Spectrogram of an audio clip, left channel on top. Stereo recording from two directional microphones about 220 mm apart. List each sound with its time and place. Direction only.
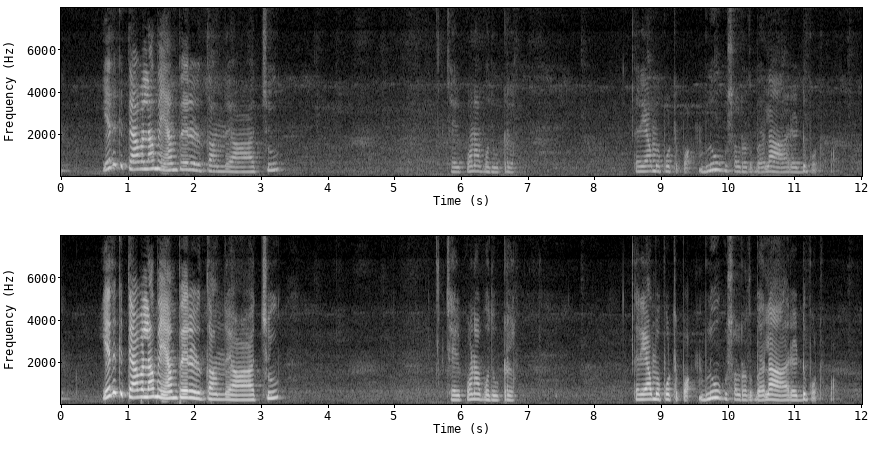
0.6 s speech: 35° right (ahead or behind)
5.6 s speech: 35° right (ahead or behind)
8.5 s speech: 35° right (ahead or behind)
11.5 s a sound: 30° right (ahead or behind)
